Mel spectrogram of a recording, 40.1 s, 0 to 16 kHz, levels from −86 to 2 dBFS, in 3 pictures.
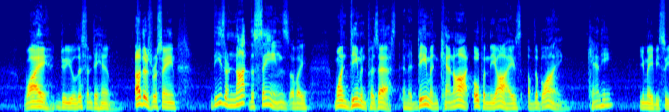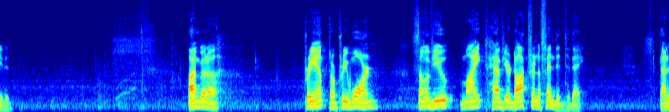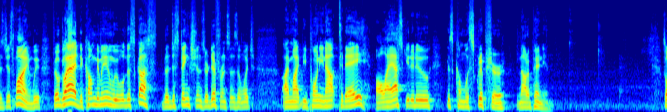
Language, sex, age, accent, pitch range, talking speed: English, male, 60-79, American, 120-150 Hz, 135 wpm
